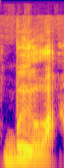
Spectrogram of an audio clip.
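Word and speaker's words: было: we add ending la we write o but pronounce la billah and for plural for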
